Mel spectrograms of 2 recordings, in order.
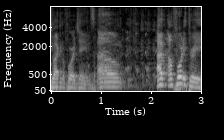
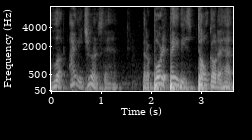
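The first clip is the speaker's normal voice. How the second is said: mock-angry ranting woman's voice. Retelling what a woman said after the set: imitating an angry woman. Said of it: "super angry when I come off stage".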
